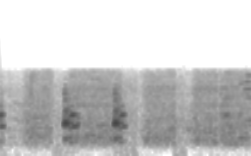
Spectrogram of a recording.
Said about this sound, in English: I work at KFC, and we have the chickens in here. And there's birds. There's birds.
